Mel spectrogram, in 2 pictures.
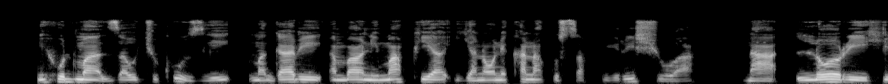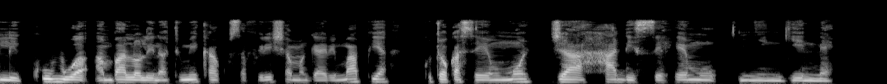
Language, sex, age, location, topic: Swahili, male, 25-35, Kisii, finance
